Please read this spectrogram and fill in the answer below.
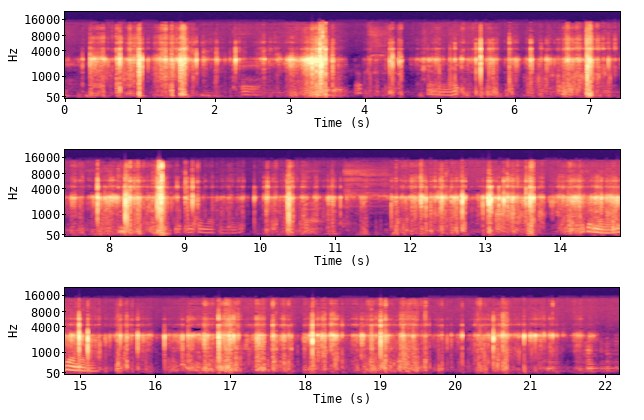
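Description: Crackling and clicking on a wired earphone microphone, with short stretches of quiet speech in between.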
